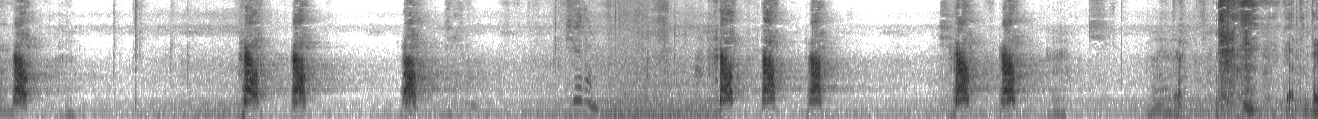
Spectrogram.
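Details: Samoyed playing outdoors and jumping for bubbles, giving short, sharp barks in loose bursts, often in pairs, about ten over thirteen seconds, with people cheering him on and chatting between barks.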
